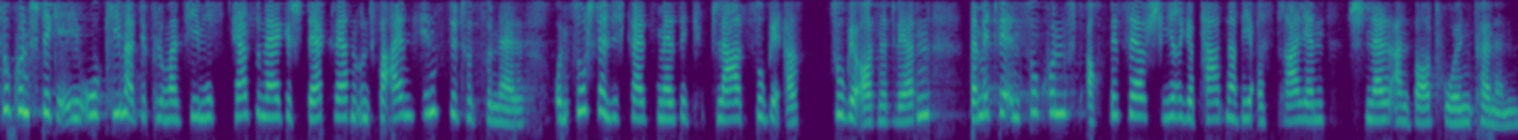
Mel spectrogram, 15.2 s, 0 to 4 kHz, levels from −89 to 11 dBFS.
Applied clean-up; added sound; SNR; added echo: neural mask model Resemble Enhance denoiser.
